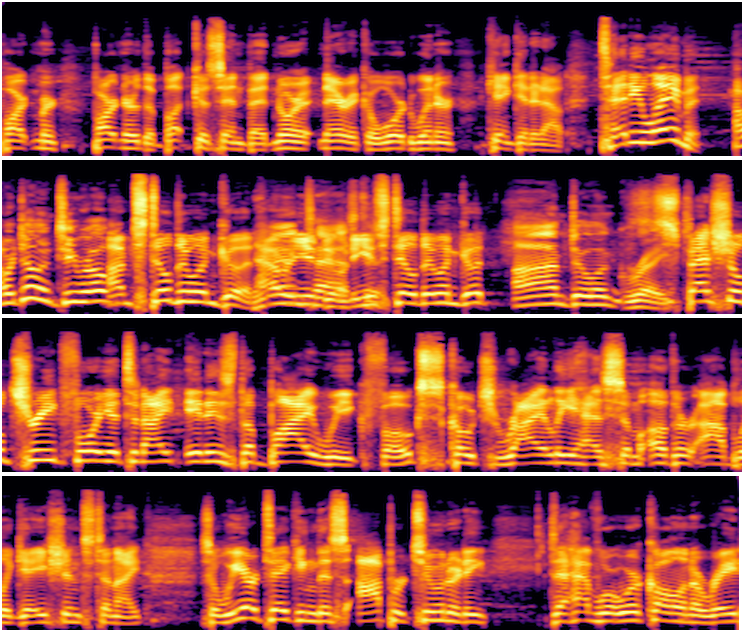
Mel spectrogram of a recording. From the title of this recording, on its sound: Sooner Sports Talk Live From Rudy's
